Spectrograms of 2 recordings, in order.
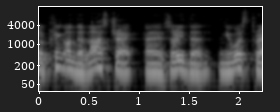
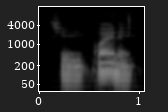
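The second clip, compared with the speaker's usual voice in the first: puzzled gasp; 8 dB quieter, slower than usual. Real, not acted. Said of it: "gasps at odd result".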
